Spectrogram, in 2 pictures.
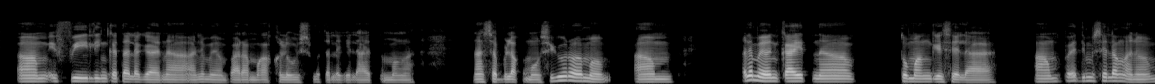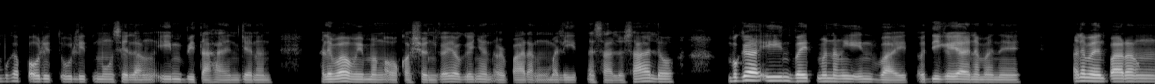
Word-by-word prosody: um, 140 Hz, 0 st, +2 dB
if 145 Hz, +1 st, -5 dB
willing 145 Hz, -2 st, +1 dB
ka 140 Hz, -, 0 dB
talaga 120 Hz, -3 st, +1 dB
na 110 Hz, -1 st, -1 dB
alam 115 Hz, +2 st, -4 dB
mo -, -, -2 dB
'yon, 105 Hz, -1 st, -6 dB
para 110 Hz, +1 st, -2 dB
maka-close 110 Hz, 0 st, -5 dB
mo -, -, -8 dB
talaga 105 Hz, -1 st, -7 dB
lahat 105 Hz, -1 st, -5 dB
ng -, -, -7 dB
mga 105 Hz, 0 st, -6 dB, 0.7 s
nasa 120 Hz, 0 st, +1 dB
block 120 Hz, -1 st, -1 dB
mo. 110 Hz, 0 st, -2 dB
Siguro, 175 Hz, -, +3 dB
yun 155 Hz, -, 0 dB
mam 120 Hz, -2 st, 0 dB, 0.3 s
um, 120 Hz, +1 st, +2 dB, 0.8 s
alam 205 Hz, -, +5 dB
mo -, -, +7 dB
'yon, 155 Hz, 0 st, +5 dB
kahit 150 Hz, 0 st, +6 dB
na 135 Hz, -1 st, +2 dB, 0.5 s
tumanggi 135 Hz, -2 st, +1 dB
sila, 105 Hz, -2 st, -1 dB, 0.4 s
um, 135 Hz, +1 st, 0 dB
pwede -, -, -2 dB
mo -, -, -2 dB
silang 165 Hz, -1 st, +1 dB
ano, 115 Hz, -3 st, 0 dB
kumbaga 140 Hz, +3 st, -5 dB
paulit-ulit 125 Hz, -3 st, -2 dB
mo 120 Hz, -1 st, -3 dB
silang 110 Hz, 0 st, -3 dB
imbitahan, 110 Hz, -4 st, -4 dB
gano'n. 105 Hz, -1 st, -3 dB, 0.5 s
Halimbawa, 130 Hz, +5 st, +5 dB
may 120 Hz, -1 st, 0 dB
mga 115 Hz, -1 st, -2 dB
okasyon 105 Hz, 0 st, -3 dB
kayo, 125 Hz, +1 st, +1 dB
ganyan 120 Hz, -1 st, -3 dB
or 105 Hz, -, -2 dB
parang 105 Hz, 0 st, -3 dB
maliit 110 Hz, 0 st, -5 dB
na -, -, -6 dB
salo-salo, 125 Hz, +6 st, -1 dB, 0.5 s
kumbaga 185 Hz, +5 st, +8 dB
i-invite 170 Hz, -4 st, +4 dB
mo 145 Hz, -, +2 dB
nang 140 Hz, -1 st, +1 dB
i-invite. 110 Hz, -5 st, 0 dB
O -, -, -2 dB
'di 130 Hz, +3 st, -1 dB
kaya 125 Hz, 0 st, +5 dB
naman, 115 Hz, -1 st, -1 dB
eh, 110 Hz, 0 st, -2 dB, 0.5 s
alam 165 Hz, -, +4 dB
mo -, -, +8 dB
'yon, 145 Hz, -1 st, +5 dB
parang 140 Hz, 0 st, +5 dB
120 Hz, 170 wpm, -24 LUFS, 110-140 Hz, 0.8 s, kumbaga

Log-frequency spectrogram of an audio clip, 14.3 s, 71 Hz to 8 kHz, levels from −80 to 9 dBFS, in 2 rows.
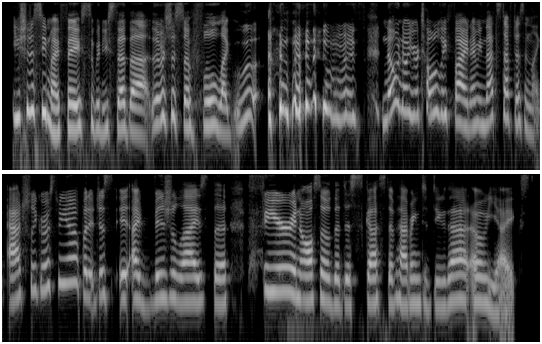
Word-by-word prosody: You 305 Hz, -, +4 dB
shoulda 375 Hz, +3 st, +4 dB
seen 355 Hz, -2 st, +4 dB
my 200 Hz, -2 st, +4 dB
face 225 Hz, +4 st, +3 dB
when 230 Hz, -4 st, -5 dB
you 225 Hz, -, -5 dB
said 230 Hz, 0 st, +1 dB
that. 205 Hz, -2 st, +4 dB
There 260 Hz, +3 st, +1 dB
was 315 Hz, -, -1 dB
just 325 Hz, -4 st, -3 dB
a 235 Hz, 0 st, +1 dB
full, 245 Hz, +3 st, 0 dB
like, 200 Hz, -3 st, 0 dB
woot 285 Hz, 0 st, -4 dB
on -, -, +2 dB, 0.2 s
my 390 Hz, -8 st, +3 dB
face -, -, -20 dB, 0.2 s
no, 320 Hz, +10 st, +3 dB
no, 365 Hz, -, +1 dB
you're 330 Hz, -2 st, -2 dB
totally 335 Hz, +1 st, -1 dB
fine, 270 Hz, -6 st, +2 dB
I -, -, -1 dB
mean, 255 Hz, 0 st, -5 dB
that 300 Hz, +4 st, -1 dB
stuff 310 Hz, -2 st, -2 dB
doesn't, 255 Hz, -4 st, -6 dB
like, -, -, -13 dB
actually 265 Hz, +7 st, -1 dB
gross 330 Hz, +4 st, -6 dB
me 370 Hz, 0 st, -3 dB
out, 380 Hz, -1 st, -2 dB
but 260 Hz, -, -1 dB
it 240 Hz, -2 st, -5 dB
just 260 Hz, 0 st, -7 dB
it 480 Hz, +1 st, +1 dB
I 235 Hz, -1 st, +2 dB
visualize 225 Hz, -1 st, -2 dB
the 210 Hz, 0 st, -2 dB, 0.3 s
fear 290 Hz, -1 st, +2 dB
and 260 Hz, -4 st, +3 dB
also 230 Hz, 0 st, +2 dB
the 210 Hz, -1 st, -5 dB
disgust 210 Hz, +2 st, -3 dB
of 210 Hz, -, -5 dB
having 215 Hz, -1 st, -2 dB
to 205 Hz, -, -13 dB
do 195 Hz, 0 st, -10 dB
that, 230 Hz, +2 st, +1 dB
oh, 225 Hz, -, +1 dB
yikes. 195 Hz, -6 st, -5 dB
245 Hz, 220 wpm, -23 LUFS, 220-310 Hz, 0.3 s, You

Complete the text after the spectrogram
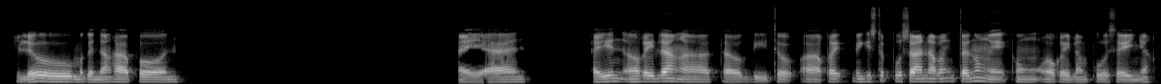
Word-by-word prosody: Hello, 125 Hz, +2 st, +4 dB
magandang 115 Hz, 0 st, -2 dB
hapon. 115 Hz, 0 st, +1 dB, 2.7 s
Ayan. 110 Hz, +2 st, 0 dB, 0.7 s
Ayun 135 Hz, +4 st, +1 dB
okey 135 Hz, +2 st, +1 dB
lang. 145 Hz, -3 st, +5 dB
Ah, 115 Hz, 0 st, 0 dB
tawag 110 Hz, -1 st, -2 dB
dito, 115 Hz, 0 st, -4 dB, 0.6 s
may 130 Hz, -3 st, -5 dB
gusto 135 Hz, +1 st, -5 dB
po -, -, -5 dB
sana 135 Hz, -1 st, +5 dB
akong 140 Hz, +1 st, -4 dB
tanong 150 Hz, +3 st, -1 dB
eh, 115 Hz, -, +1 dB
kung 115 Hz, 0 st, -7 dB
okey 110 Hz, 0 st, -1 dB
lang 110 Hz, 0 st, -6 dB
po 110 Hz, -, -5 dB
sa 110 Hz, -, -1 dB
inyo. 105 Hz, +1 st, 0 dB
115 Hz, 120 wpm, -25 LUFS, 110-130 Hz, 2.7 s, lang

